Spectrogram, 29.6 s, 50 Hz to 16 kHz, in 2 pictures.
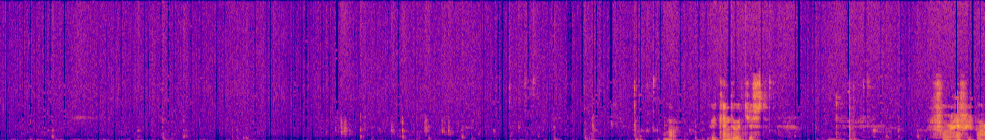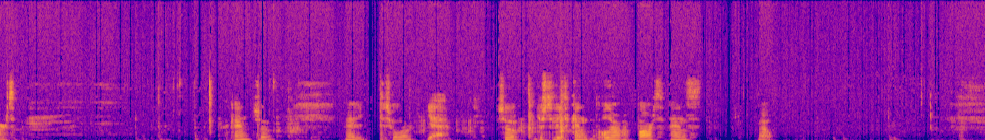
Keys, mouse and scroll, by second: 2.6 Tab, 3.7 Tab, 6.6 a, 8.0 c, 9.0 s, 10.6 a, 11.6 s, 11.6 c, 14.4 s, 14.4 0, 16.9 a, 17.5 c, 18.3 s, 19.6 a, 20.6 l, 21.6 a, 24.1 a, 25.5 l, 26.3 l, 27.4 a, 28.3 l, 29.3 x.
